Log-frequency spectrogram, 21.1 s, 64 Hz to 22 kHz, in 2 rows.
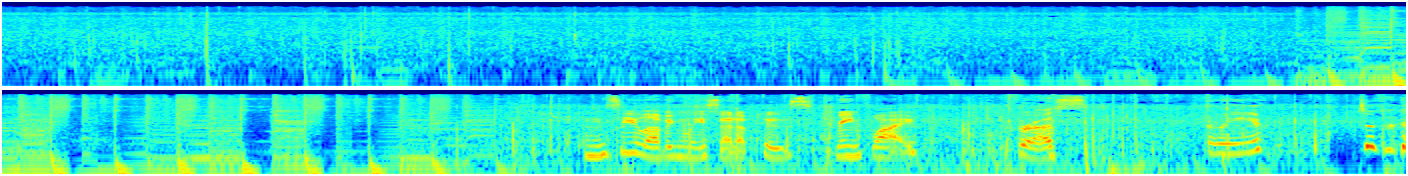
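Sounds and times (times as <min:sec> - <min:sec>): heavy rain on water and leaves: 0:00.0 - 0:21.0.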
